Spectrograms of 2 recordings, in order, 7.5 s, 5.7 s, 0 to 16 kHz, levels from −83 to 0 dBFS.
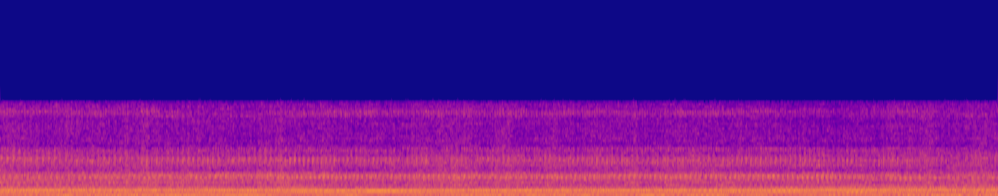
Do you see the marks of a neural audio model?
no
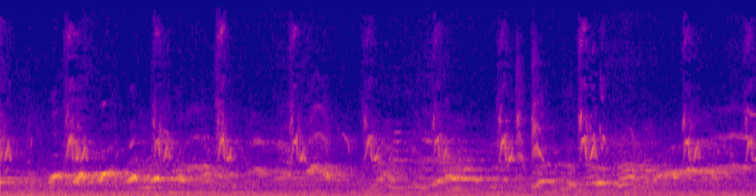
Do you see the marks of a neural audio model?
yes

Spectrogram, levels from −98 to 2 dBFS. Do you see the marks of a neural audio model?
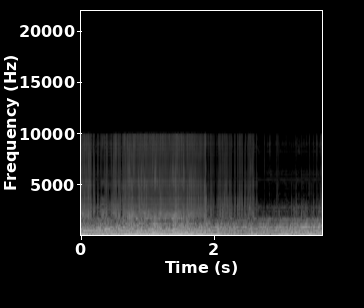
yes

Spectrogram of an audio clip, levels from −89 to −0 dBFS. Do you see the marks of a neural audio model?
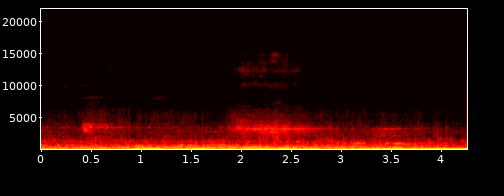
yes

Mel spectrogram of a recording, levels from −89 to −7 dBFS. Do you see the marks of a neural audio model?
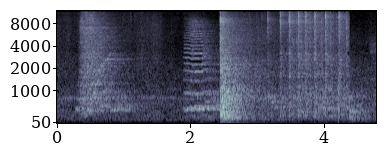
no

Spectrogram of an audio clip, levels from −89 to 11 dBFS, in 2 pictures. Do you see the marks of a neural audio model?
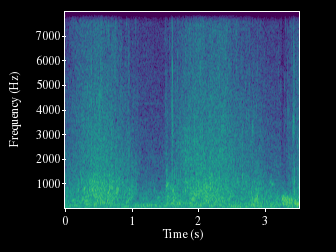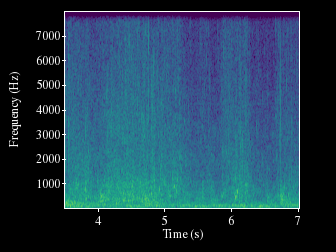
no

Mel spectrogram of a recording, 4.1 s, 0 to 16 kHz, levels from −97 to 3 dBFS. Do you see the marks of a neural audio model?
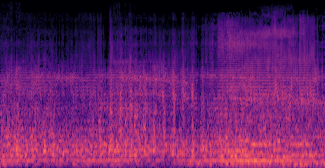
yes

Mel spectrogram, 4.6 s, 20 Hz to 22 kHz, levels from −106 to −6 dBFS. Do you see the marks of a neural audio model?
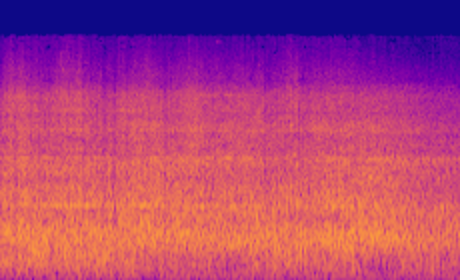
no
